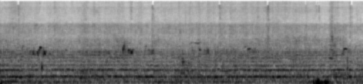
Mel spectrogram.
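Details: Honey bee swarm being captured for return to its hive: a steady, low droning hum with a strong tone and overtones, holding level throughout, with faint chirps above and a brief low thump near the end.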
